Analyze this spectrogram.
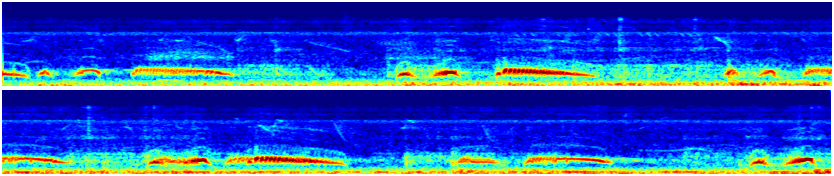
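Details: Spotted dove used as a ground decoy for luring, noted for very good coos. Repeated phrases of clipped double notes followed by husky, falling coos, over steady low rumble and faint distant chirps.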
